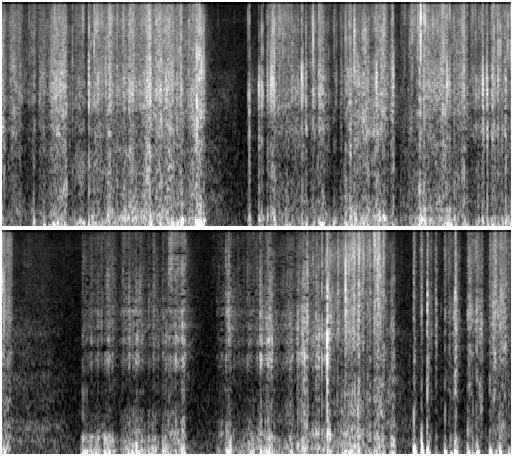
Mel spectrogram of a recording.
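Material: Foam.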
